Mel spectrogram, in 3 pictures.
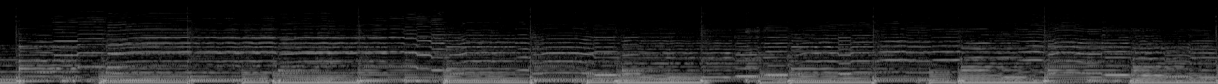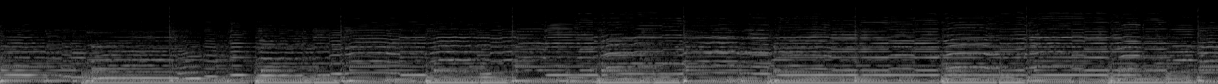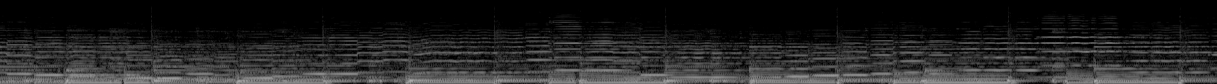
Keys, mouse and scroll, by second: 6.1 alt+click, 8.0 click, 10.8 middle click, 13.9 click, 14.6 middle click, 16.6 i, 20.6 middle click, 24.0 alt+click, 25.0 middle click, 28.7 middle click, 31.1 click, 32.9 ctrl+z, 34.3 ctrl+z.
